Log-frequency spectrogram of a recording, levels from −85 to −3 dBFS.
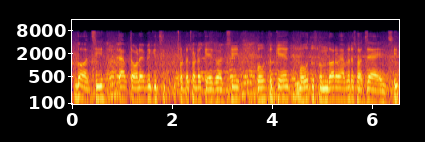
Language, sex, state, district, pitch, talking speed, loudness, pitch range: Odia, male, Odisha, Khordha, 130 Hz, 135 wpm, -13 LUFS, 125-135 Hz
